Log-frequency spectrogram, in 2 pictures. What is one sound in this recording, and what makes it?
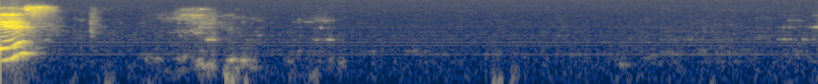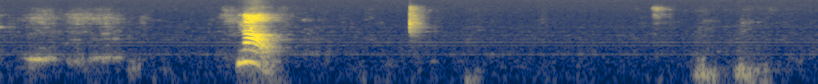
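A young woman speaks calmly in short bursts, close by.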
